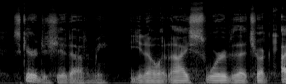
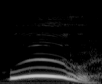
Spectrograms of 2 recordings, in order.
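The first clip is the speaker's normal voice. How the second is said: a sudden high loud whoop; mock whoop; 10 dB louder than usual. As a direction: whoop like the fight just kicked off. Mock cheer as fight erupts.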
